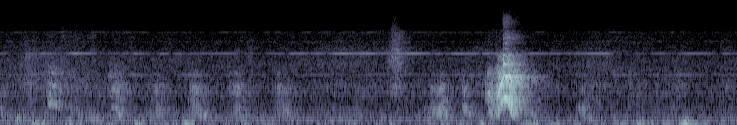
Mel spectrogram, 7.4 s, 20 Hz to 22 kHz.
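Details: Indoor puppy cam on 30 May: a litter of seven Labrador Retriever puppies born May 24, 2021, resting beside their mother Belle at nap time; soft murmurs, then one sharp, louder yelp midway over a low constant hum.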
